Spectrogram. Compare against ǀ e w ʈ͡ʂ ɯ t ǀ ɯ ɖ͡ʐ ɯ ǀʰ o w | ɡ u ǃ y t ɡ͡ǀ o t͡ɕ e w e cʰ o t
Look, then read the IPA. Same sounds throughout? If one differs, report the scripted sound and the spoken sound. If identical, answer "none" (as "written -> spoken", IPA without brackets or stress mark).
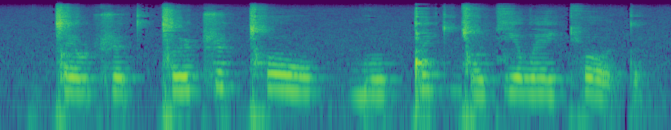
ɖ͡ʐ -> ʈ͡ʂ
